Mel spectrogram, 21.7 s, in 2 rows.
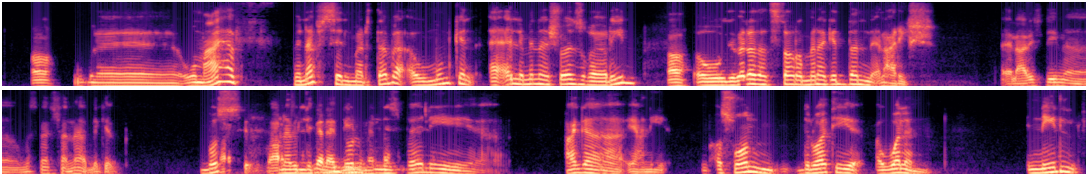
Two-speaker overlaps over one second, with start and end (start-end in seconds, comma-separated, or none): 13.0-14.6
